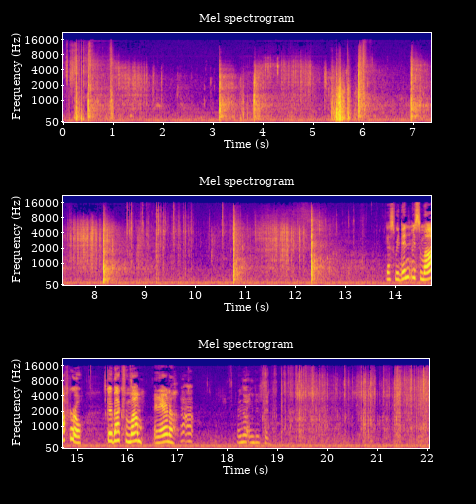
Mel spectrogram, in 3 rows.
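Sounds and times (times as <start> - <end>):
fireworks bangs: 0.0 - 2.5, 3.1 - 9.6, 10.3 - 13.1.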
